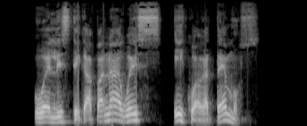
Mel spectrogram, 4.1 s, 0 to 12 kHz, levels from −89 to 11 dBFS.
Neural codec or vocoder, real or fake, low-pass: none; real; 10.8 kHz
